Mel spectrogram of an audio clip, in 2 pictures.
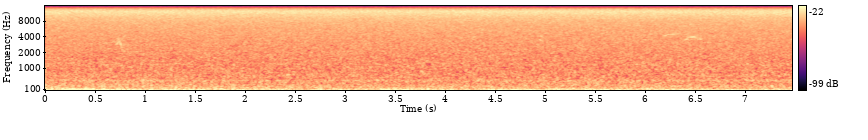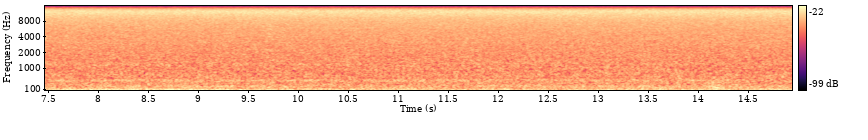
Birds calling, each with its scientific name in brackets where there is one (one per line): Hawaii Amakihi (Chlorodrepanis virens)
